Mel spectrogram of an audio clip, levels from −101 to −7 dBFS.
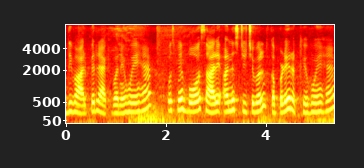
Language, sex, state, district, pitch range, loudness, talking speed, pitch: Hindi, female, Punjab, Pathankot, 225-275 Hz, -17 LUFS, 145 wpm, 245 Hz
